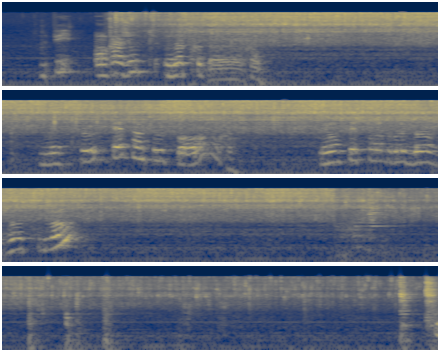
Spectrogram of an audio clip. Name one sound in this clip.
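Butter sizzles loudly in a hot frying pan.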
